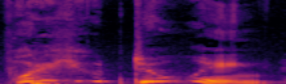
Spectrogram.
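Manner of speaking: very high, squeaky mock wail; dog's imagined protest. Dog protesting to owner over insulin shot, mock wail. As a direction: voice an indignant little dog way up high. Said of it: "it's always like".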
